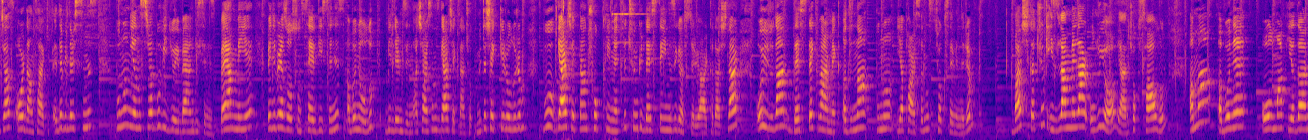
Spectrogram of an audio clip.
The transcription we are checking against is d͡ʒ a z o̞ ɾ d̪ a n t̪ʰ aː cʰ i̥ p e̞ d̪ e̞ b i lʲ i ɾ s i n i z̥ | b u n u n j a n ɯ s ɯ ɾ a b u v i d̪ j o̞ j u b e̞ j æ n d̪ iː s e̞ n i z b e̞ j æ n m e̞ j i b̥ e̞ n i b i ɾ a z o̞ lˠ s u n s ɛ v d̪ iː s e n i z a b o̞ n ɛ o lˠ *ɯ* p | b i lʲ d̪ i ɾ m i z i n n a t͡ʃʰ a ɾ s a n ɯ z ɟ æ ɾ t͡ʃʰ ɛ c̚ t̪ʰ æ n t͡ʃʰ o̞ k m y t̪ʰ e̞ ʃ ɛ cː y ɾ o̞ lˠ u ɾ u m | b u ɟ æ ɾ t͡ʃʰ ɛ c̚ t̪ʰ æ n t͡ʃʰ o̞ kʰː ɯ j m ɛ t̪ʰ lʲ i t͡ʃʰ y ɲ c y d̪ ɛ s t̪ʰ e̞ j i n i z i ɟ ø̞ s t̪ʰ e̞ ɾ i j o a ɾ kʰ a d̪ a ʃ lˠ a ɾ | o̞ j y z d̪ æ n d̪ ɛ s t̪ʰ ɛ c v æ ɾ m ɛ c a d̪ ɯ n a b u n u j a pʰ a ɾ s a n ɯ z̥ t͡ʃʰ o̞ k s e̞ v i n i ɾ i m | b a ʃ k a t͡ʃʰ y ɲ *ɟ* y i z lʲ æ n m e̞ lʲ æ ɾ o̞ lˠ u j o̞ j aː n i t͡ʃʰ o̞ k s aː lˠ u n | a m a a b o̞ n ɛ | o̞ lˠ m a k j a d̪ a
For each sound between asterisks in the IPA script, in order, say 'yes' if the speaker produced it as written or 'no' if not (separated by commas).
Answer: no, no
